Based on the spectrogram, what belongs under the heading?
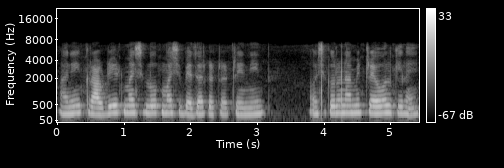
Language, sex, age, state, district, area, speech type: Goan Konkani, female, 30-45, Goa, Quepem, rural, spontaneous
